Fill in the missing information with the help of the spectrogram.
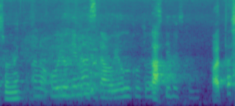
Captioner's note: foreign language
